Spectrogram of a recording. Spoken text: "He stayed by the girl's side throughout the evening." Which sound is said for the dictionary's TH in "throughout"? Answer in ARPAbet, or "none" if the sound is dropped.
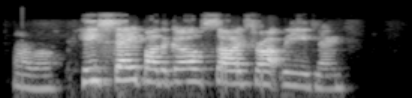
TH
